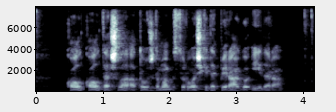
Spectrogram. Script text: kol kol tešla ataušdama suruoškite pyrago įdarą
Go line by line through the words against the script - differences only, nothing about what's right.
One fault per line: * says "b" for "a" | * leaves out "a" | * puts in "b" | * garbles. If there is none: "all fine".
all fine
